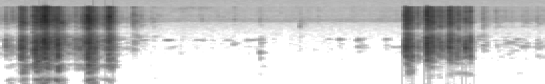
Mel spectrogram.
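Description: Brief clicking and clattering of plastic food containers and utensils being handled while food is served: a cluster of clicks in the first second and another short cluster about three seconds in.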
